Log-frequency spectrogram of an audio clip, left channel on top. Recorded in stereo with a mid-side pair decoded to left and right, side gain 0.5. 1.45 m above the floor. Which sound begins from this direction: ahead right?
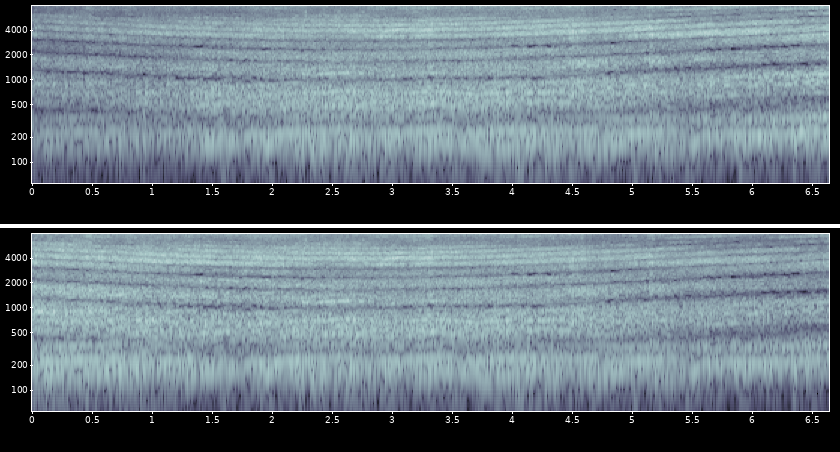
A lawn mower, at 0.0 s.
